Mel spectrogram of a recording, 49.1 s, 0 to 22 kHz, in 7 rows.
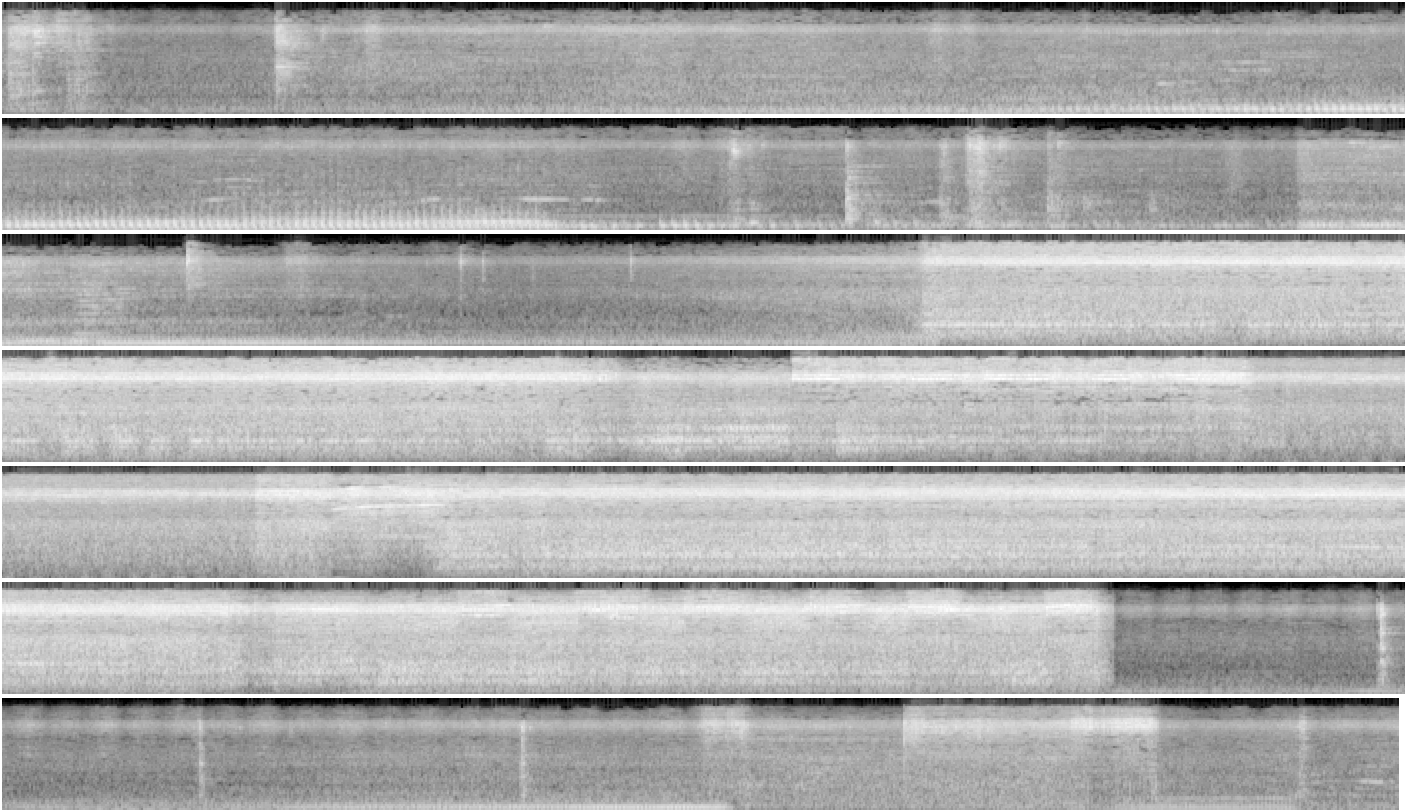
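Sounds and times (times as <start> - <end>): low hum rising in pitch: 13.4 - 18.6, 40.7 - 46.3
power tool running loudly: 17.7 - 40.7.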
